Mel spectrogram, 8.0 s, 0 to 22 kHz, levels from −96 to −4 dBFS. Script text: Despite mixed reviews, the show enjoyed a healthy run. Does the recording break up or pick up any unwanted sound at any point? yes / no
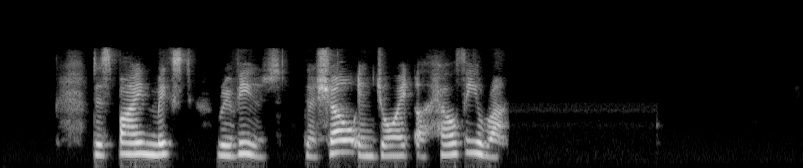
no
